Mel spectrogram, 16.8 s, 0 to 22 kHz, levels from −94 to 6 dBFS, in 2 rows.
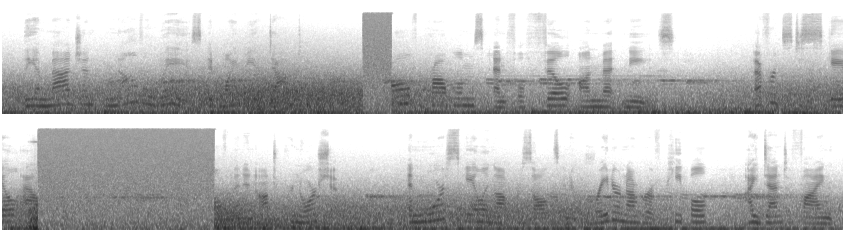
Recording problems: muffled; very; fading above 2 kHz
echo of what is said; noticeable; throughout; 530 ms later, 15 dB below the speech
train or aircraft noise; very loud; throughout; 3 dB above the speech
audio cutting out; at 3.5 s and at 9 s for 2 s

